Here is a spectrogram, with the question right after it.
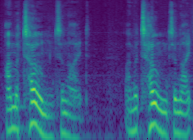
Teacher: The H in home drops out and the T moves into the beginning of the next word. · So he's got a little bit of aspiration here after the T. It looks as if you're saying I'm atone tonight.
